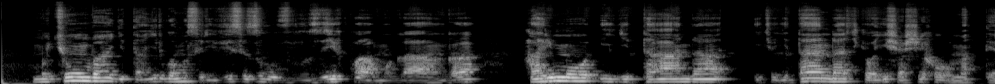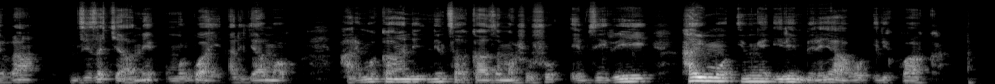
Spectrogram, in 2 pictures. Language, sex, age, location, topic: Kinyarwanda, male, 18-24, Huye, health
